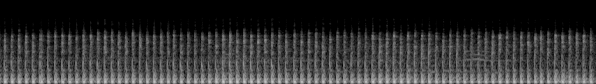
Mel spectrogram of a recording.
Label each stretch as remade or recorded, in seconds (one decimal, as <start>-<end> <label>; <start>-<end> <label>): 0.0-0.4 recorded; 0.4-1.7 remade; 1.7-6.0 recorded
